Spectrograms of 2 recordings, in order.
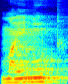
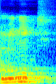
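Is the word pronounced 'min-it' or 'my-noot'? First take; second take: my-noot; min-it. First: The word is pronounced like my-noot. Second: The word is pronounced like min-it. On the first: It means very small. "மைனூட்னா ரொம்ப சின்னது" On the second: It means a unit of time. "மினிட்னா என்ன அர்த்தம்? நிமிடம்னு அர்த்தம்"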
